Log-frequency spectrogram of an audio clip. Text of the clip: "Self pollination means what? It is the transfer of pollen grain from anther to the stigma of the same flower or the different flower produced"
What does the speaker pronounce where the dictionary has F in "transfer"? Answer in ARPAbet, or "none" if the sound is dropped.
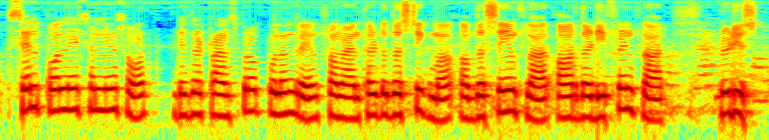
P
